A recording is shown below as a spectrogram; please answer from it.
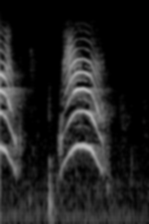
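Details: During the birth of six kittens to rescued foster cat Harlequin, two sharp high mews are heard: a short falling one, then after a soft rustle a longer, rising-then-falling cry.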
